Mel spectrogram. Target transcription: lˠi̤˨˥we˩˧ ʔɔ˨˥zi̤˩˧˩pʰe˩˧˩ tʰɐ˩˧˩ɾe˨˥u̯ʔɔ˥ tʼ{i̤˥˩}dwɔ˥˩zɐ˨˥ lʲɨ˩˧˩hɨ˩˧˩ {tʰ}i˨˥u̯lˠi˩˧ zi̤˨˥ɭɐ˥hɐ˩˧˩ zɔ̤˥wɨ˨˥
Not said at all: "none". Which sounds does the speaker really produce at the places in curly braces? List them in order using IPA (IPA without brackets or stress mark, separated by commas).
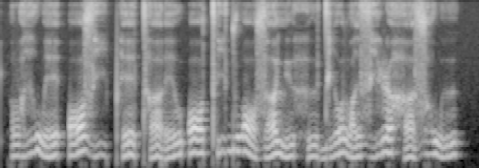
i̤˥, d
